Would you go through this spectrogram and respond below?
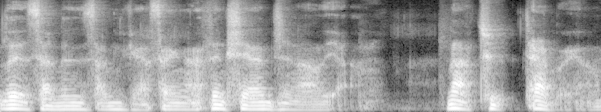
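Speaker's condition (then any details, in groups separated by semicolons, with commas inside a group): Brain injury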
